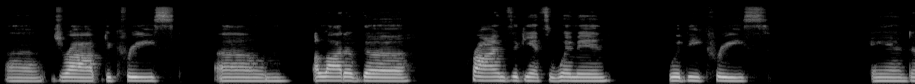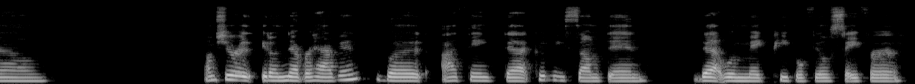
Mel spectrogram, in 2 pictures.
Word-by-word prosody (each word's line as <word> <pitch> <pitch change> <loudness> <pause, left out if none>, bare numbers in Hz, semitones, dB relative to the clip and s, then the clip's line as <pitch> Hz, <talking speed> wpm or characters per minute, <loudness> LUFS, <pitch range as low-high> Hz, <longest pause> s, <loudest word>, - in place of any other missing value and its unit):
uh, 160 -1 -3 0.2
drop, 165 -2 +2
decrease. 170 -1 +1 0.4
Um, 165 0 -2 0.2
a 175 - +2
lot 180 0 +4
of 175 -1 +2
the 165 -2 +3 0.6
crimes 175 -2 +2
against 170 -2 0
women 165 0 +1 0.6
would 170 -1 +4
decrease. 165 -2 0 1.0
And, 160 0 -2
um 160 -1 -3 1.6
I'm 190 - -2
sure 210 0 +4
it 185 -2 +2
it'll 180 -1 +4
never 175 -1 +3
happen, 180 +8 0
but, 170 -5 +2
I 170 +1 -2
think 170 -2 -1
that 160 -2 +1
could 200 -1 -3
be 190 -2 -5
something 155 -1 -2 0.5
that 170 -3 +3
will 165 0 +3
make 155 -1 0
people 165 -3 -3
feel 155 0 -1
safer, 155 0 -1
165 Hz, 110 wpm, -23 LUFS, 160-175 Hz, 1.6 s, lot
